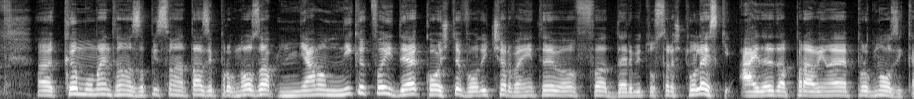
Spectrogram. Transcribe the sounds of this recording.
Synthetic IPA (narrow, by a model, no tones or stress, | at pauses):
kəmːomɛnt̪ənɐzɐpisvɐnɛnɐt̪azipɾoɡnɔzənʲaməmnikəkvəid̪ɛjəkɔjʃt̪ɛvɔd̪it͡ʃɛɾvɛnit̪ɛvəfd̪ɛɾbit̪osɾɛʃt̪olɛskiajd̪ɛd̪ɐpɾavimɛpɾoɡnɔzik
